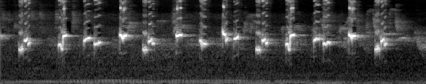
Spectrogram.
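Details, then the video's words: Sooty-headed bulbul, lure song of the long-roll type: about a dozen separate bubbly, slurred phrases spaced roughly half a second apart over a soft low hum. "suara burung trucukan gacor AMPUH EMOSI ROPEL PANJANG"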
